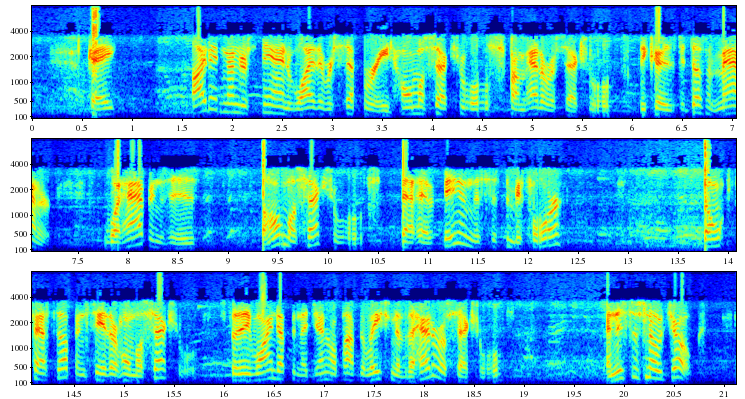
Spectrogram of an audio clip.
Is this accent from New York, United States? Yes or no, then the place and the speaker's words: yes; Long Island, New York, United States; I was born and raised in New York. I had some street smarts. I was born and raised in Long Island. Yeah, pretty tough communities, but not like New York City with the gangs.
